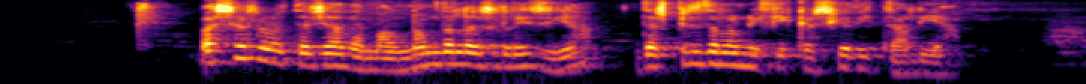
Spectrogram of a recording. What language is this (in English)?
Catalan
